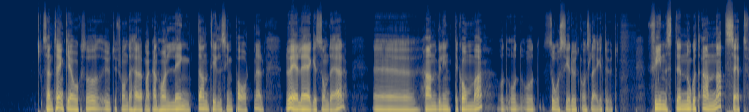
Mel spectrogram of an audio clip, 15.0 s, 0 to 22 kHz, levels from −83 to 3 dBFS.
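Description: No audible technical faults.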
